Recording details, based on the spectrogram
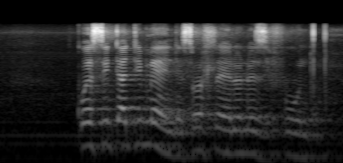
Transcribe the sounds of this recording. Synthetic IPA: kʼwesitʼatʼimɛndʱɛsɔɬɛlɔlwezifuːndʱɔ

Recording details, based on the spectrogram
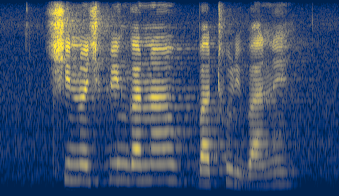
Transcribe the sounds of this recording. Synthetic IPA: t͡ʃʰinɔt͡ʃʰi̥ɸiŋɡanaβatʰuɺiβaːnɛ

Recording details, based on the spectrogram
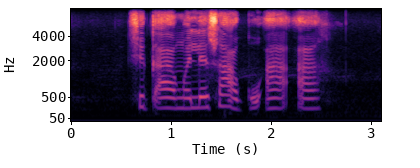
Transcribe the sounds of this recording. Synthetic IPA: ʃikaŋwɛlɛʂakuʔaʔa

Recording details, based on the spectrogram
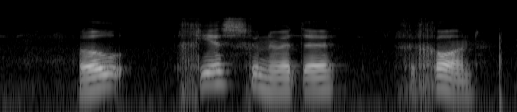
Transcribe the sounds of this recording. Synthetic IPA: ɦəlˠ | χiəsχənuətə | χəχɑːn

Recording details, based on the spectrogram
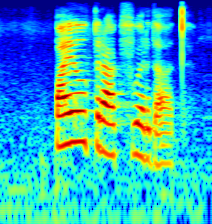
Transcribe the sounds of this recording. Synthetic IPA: pɐjəlˠtɾækfuərdɐ̰t

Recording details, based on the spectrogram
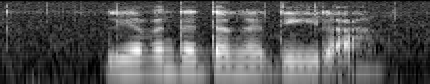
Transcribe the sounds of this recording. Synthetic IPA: liavand̪ad̪aŋad̪iɾa̰

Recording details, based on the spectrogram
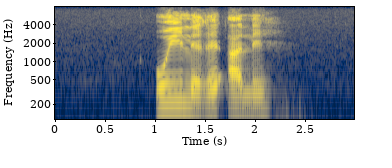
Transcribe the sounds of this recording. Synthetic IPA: ʊileɣɛʔalɪ

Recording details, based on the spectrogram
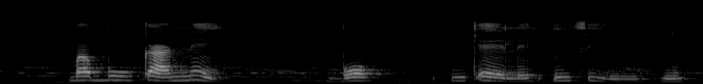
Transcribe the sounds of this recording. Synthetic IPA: ɓaɓukʼanɛ | bɔ | ŋkʼɛlɛint͡sʼiːnini

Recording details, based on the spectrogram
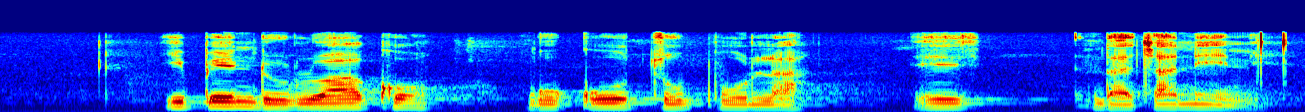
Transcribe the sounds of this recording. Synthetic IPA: ipʼendʱulwakʰɔ | ŋʱok̬ʼud̥z̥ʱub̥ʱula | ɛ | ndʱat͡ʃʼaneːni

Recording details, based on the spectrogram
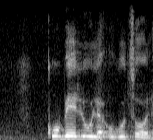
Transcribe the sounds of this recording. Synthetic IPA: k̬uɓelulaʔuk̬ut͡sʰɔːla

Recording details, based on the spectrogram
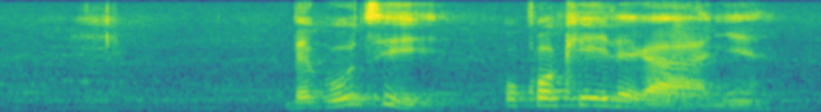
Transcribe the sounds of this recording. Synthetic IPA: ɓek̬ut͡sʰi | ukʰokʰilɛk̬aːɲɛ

